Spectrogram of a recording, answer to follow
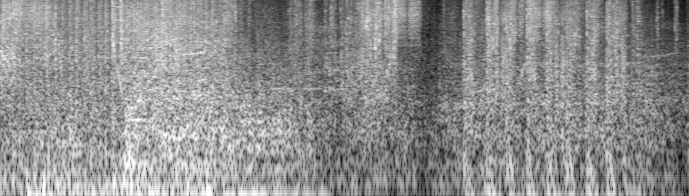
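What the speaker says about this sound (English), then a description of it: "I have shotgun. Pop, pop, pop, pop, pop, pop." Rapid shotgun fire in the Warframe video game, a loud dense burst of repeated blasts that thins into scattered shots and booming impacts.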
